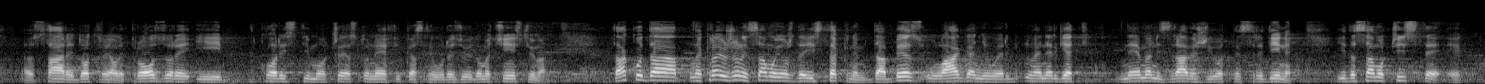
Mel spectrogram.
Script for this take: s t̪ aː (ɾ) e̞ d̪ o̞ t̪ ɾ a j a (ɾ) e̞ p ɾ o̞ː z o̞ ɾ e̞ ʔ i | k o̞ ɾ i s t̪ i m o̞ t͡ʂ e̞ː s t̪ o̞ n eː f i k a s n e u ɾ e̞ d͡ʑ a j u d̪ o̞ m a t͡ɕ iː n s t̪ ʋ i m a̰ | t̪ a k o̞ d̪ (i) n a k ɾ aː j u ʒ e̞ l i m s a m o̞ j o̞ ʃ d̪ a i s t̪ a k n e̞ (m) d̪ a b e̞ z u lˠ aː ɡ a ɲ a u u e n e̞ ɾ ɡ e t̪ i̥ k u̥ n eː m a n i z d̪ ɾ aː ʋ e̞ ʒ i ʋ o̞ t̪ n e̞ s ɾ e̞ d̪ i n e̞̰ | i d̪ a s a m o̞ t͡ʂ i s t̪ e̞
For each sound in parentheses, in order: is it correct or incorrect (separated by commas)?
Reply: correct, incorrect, incorrect, correct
